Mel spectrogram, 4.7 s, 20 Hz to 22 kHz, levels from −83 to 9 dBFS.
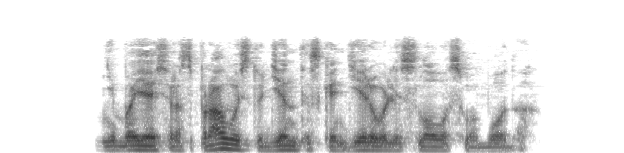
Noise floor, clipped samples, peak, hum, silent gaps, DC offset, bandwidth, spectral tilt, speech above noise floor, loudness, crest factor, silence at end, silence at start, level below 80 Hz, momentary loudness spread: under -90 dBFS; under 0.1%; -2 dBFS; none; none; under 0.1%; 8.2 kHz; -5 dB/octave; over 71 dB; -20 LUFS; 20 dB; 0.75 s; 0.75 s; -60 dBFS; 12 LU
